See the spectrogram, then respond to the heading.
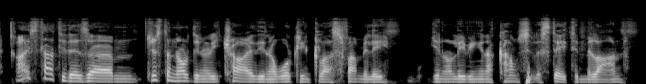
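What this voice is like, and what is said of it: Italian accent in English. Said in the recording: “As you can spot from my accent, I'm Italian”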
